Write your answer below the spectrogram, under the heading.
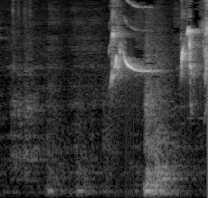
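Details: Two-year-old goldfinch × red siskin hybrid, in Belfast, singing: a brief burst of high, thin twittering with a sliding whistled note dropping in pitch, then more bright chirps. A dull knock sounds midway.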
